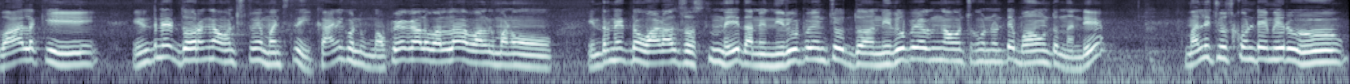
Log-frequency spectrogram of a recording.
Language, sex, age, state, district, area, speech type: Telugu, male, 30-45, Andhra Pradesh, Bapatla, rural, spontaneous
